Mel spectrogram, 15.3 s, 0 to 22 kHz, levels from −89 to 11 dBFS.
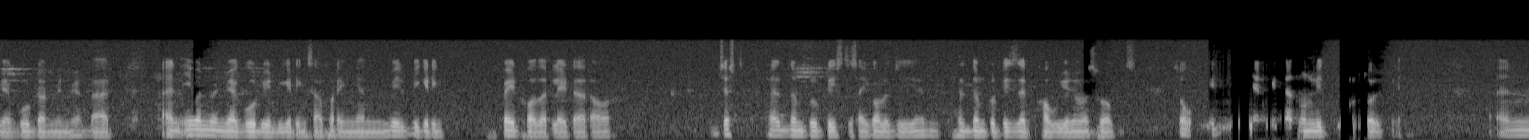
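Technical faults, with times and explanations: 0.49–0.89 s, 1.24–1.80 s, 2.39–2.75 s: other side's voice leaking through, faint second voice about 25 to 35 dB under the speech, likely loudspeaker echo the canceller left in.
10.85–10.93 s: speech suppressed in double talk, a brief dip of about 5 dB, likely the echo canceller ducking the talker while both sides spoke.
12.03–12.51 s: other side's voice leaking through, a second voice only about 10 dB below the speech, likely residual echo escaping cancellation.
12.08–13.83 s: speech suppressed in double talk, the talker drops by up to about 30 dB over roughly one and a half seconds, likely the canceller attenuating both voices during overlap.
13.35–13.40 s and 14.48–14.63 s: other side's voice leaking through, short scraps about 20 and 40 dB down, likely leftover loudspeaker echo.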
